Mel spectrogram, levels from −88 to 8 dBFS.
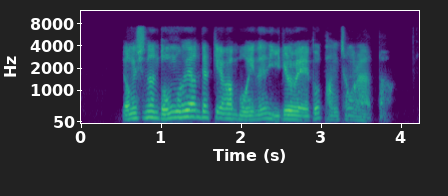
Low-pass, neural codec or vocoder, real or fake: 7.2 kHz; codec, 16 kHz, 2 kbps, FreqCodec, smaller model; fake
